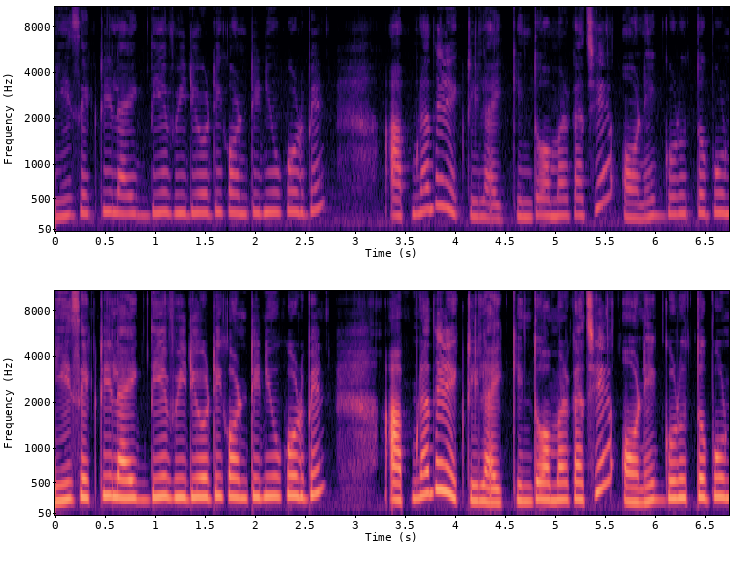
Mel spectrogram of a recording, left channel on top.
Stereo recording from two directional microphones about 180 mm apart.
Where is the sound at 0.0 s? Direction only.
45° right (ahead or behind).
